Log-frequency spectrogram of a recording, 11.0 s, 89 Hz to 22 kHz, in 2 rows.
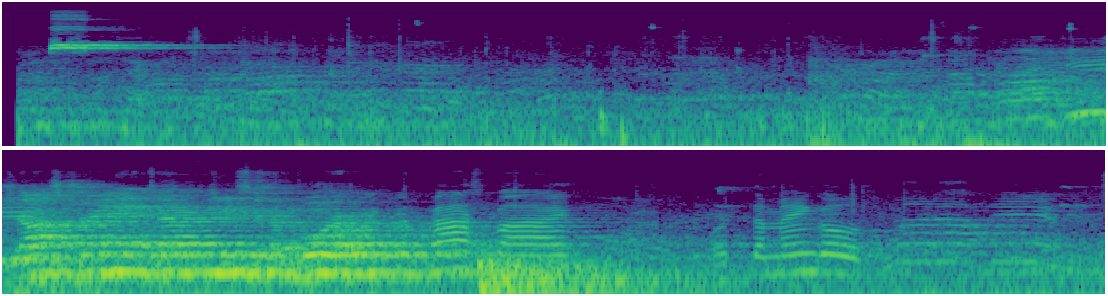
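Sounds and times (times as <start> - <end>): faint voices in echoing gym: 0.1 - 11.0
high whistle blast: 0.2 - 0.9.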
